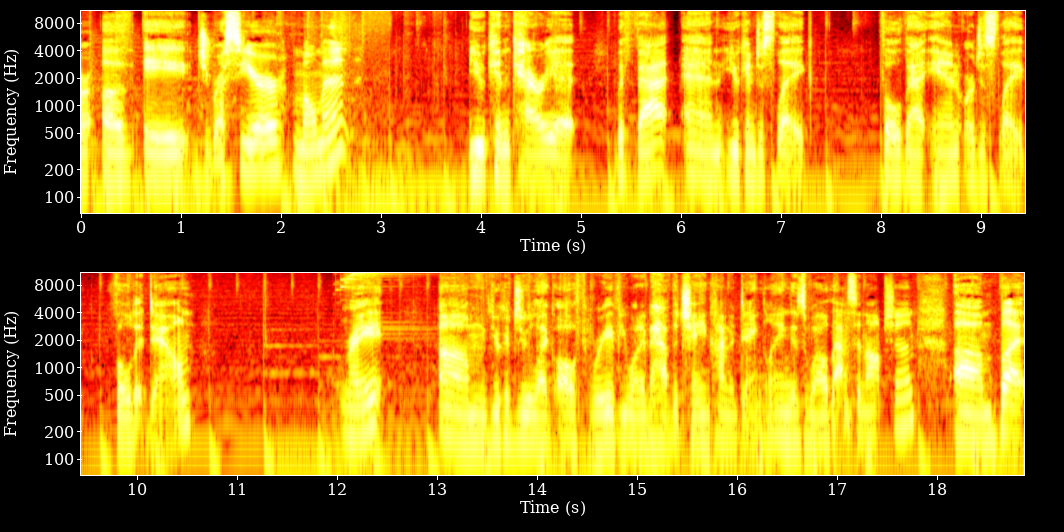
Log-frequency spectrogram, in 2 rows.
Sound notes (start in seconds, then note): 12.5 chimes ringing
